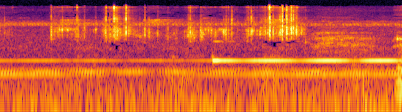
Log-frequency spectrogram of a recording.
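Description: Soft background music of sustained ringing tones, with a higher tone coming in about a second in.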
